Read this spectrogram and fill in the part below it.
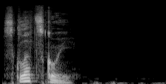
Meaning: warehouse
- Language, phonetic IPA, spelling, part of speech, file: Russian, [skɫɐt͡sˈkoj], складской, adjective, Ru-складской.ogg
